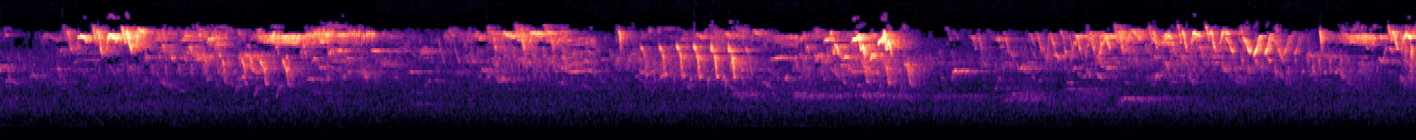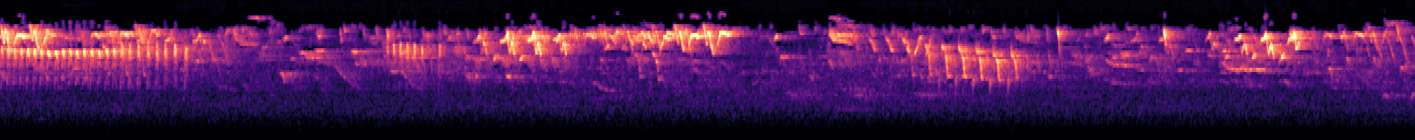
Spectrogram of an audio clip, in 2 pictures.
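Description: Small birds singing: rapid high trills and chirps, one phrase after another.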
